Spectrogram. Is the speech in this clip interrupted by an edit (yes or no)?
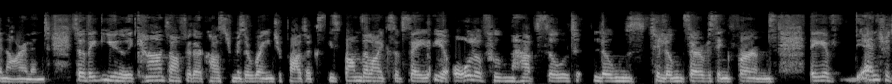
yes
